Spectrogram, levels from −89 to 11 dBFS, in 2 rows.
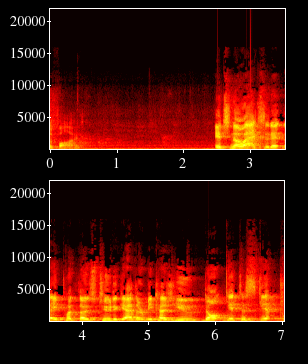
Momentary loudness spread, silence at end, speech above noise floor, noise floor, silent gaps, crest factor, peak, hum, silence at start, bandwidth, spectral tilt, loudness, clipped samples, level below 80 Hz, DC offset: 10 LU; 0 s; 25 dB; -41 dBFS; none; 18 dB; 0 dBFS; none; 0 s; 12 kHz; -3.5 dB/octave; -15 LUFS; under 0.1%; -44 dBFS; under 0.1%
